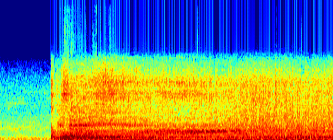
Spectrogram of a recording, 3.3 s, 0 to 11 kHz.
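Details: Goodman packaged heat pump, camera set on top of unit, thermostat lowered from 81 to 79 to start in cooling mode: sudden steady hum and airy rush settling into an even drone; clean normal startup.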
